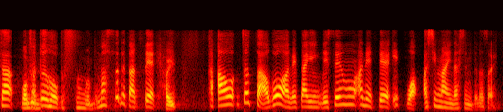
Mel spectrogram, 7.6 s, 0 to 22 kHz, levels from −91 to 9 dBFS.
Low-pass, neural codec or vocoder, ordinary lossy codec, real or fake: 7.2 kHz; codec, 16 kHz, 0.5 kbps, FunCodec, trained on Chinese and English, 25 frames a second; none; fake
